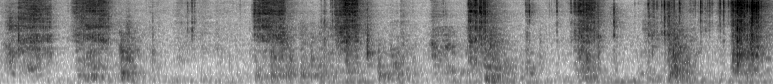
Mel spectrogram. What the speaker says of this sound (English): Is it tearing? It sounds like it's tearing.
